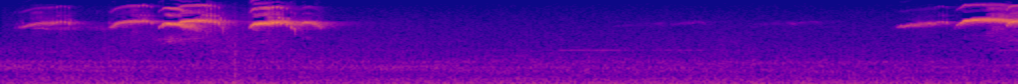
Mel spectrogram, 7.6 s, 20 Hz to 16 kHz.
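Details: Common swifts in screaming parties over a street in Beek-Ubbergen, the Netherlands, on 22 July 2012, with pairs nesting at a house: shrill, buzzy, high screams in bursts of about a second, with a faint low hum.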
